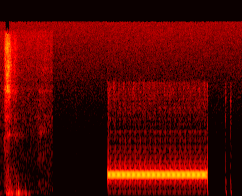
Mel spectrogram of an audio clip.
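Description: A telephone ringing tone sounds on a call to another phone: one steady, buzzing tone that holds for about two seconds, then stops, followed by two faint clicks.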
